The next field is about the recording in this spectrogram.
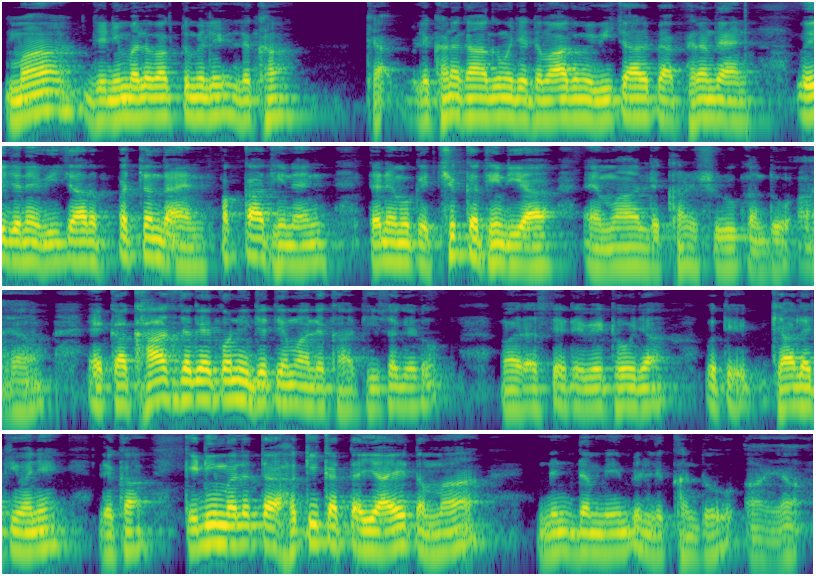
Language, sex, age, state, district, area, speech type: Sindhi, male, 60+, Gujarat, Kutch, urban, spontaneous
